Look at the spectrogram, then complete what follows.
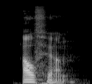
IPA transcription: ˈaʊ̯føɐ̯n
